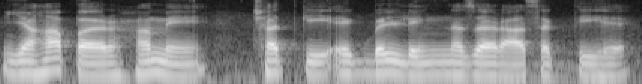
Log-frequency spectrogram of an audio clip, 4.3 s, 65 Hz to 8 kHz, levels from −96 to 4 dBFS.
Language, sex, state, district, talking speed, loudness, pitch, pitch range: Hindi, female, Uttar Pradesh, Lalitpur, 155 wpm, -15 LUFS, 115 Hz, 105-120 Hz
